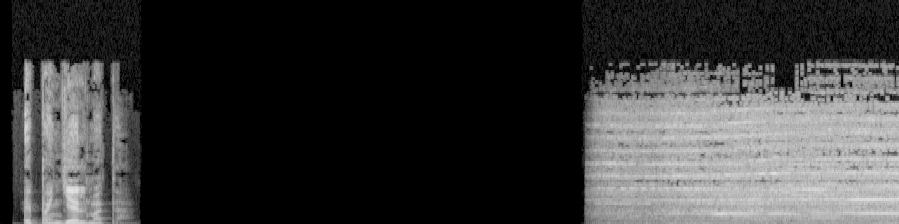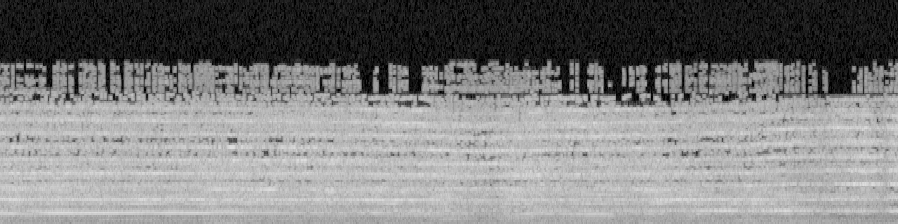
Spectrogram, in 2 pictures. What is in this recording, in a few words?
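carpentry workshop; Epaggelmata; Ksyloyrgio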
